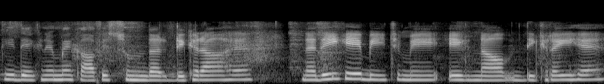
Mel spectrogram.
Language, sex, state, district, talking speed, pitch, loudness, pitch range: Hindi, female, Rajasthan, Jaipur, 170 wpm, 210 Hz, -17 LUFS, 200-220 Hz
